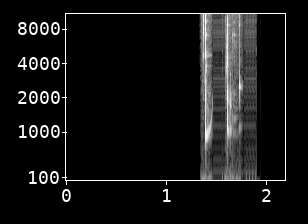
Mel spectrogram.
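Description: Silence, then about a second and a half in a quick run of three or four short pops: sound effects of an animated logo outro.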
